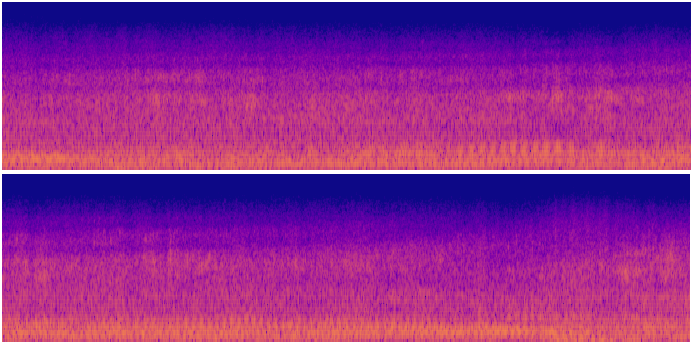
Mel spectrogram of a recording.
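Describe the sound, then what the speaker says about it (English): A Supermarine Spitfire's piston engine drones steadily from the cockpit with the canopy open in the DCS flight simulator, a loud continuous propeller roar with rushing wind and no speech. "I do love the sound of this spit with the canopy open"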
